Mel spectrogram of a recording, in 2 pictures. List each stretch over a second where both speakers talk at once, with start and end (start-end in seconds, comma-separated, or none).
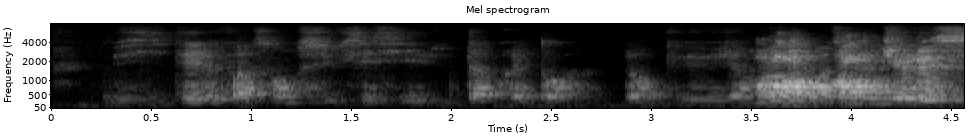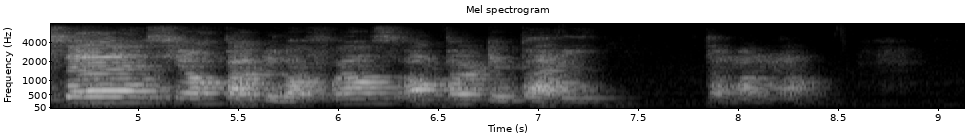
3.5-5.3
